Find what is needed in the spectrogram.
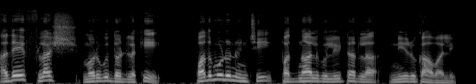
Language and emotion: Telugu, neutral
